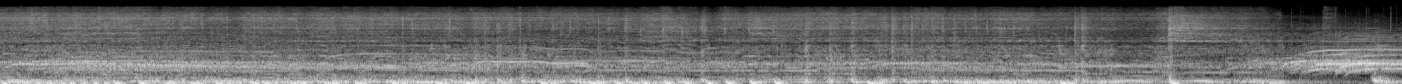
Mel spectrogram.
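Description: Rock band playing live: a full drum kit pounding under electric guitar and voices. The drumming breaks off about twelve seconds in, and shouting voices rise near the end.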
